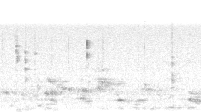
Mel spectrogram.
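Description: Quiet room tone with a few faint clicks from a computer mouse, clicking a button on screen.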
